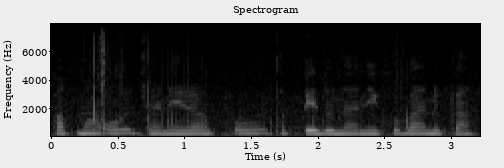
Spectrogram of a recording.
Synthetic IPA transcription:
pʰɐkmaʔod͡ʒaneɾakot̪ʰɐpːed̪unaːnikobanuka

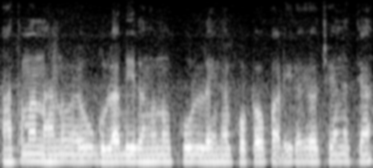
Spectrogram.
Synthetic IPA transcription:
ɦat̪ʰmãnanũeʋũɡʊlabiɾəŋɡnũpʰulɾəinepʰoʈopa̰ɽiɾəɦjot͡ʃʰeənet̪jã

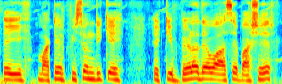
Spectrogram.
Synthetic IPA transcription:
eimaʈeɾpisond̪ikeːk̚ʈibeɭad̪eʋaːsebʱaɕeɾ

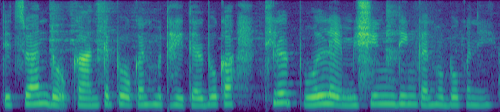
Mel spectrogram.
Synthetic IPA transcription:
t̪it͡swand̪ɔʔkaːnt̪ɛpɔʔkɐnmut̪ʰɐjt̪ɛlbɔkat̪ʰilpulːɛʔmisiŋdiŋkɐnmɔbɔkːani

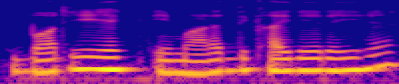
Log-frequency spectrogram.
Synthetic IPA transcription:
bɔɾieːkɪmaːɾət̪̚d̪ɪkʰaːid̪eːɾɐɦiɦɛː

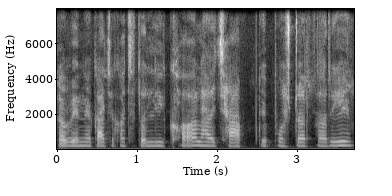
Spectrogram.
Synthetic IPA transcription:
səbenekat͡ʃʰekət͡ʃʰe̥t̪olikʰə̰lɦəjt͡ʃʰap̚keposʈəɾt̪əɾe

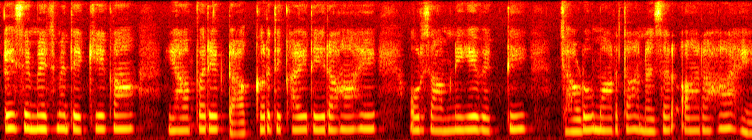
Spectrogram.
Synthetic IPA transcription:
ɪsɪmed͡ʒmẽd̪eːkʰeɡa | jɐɦãpɐɾeːkɖaːkːəɾd̪ɪkʰaːid̪eːɾɐɦaɦɛ | ɔːɾsaːmnejeʋjɐk̚t̪i | d͡ʒʱaːɽumaːɾd̪anɐzəɾaːɾɐɦaɦɛː

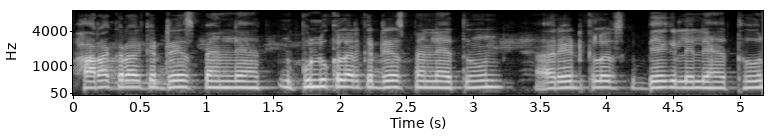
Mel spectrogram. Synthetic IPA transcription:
haːɾakələɾkeɖɾespɛɦnleɦ̪pulukələɾkeɖɾespɛɦɛ̃nleɦt̪un̰ | ɾeɖkələɾskebeɡleleɦet̪ʰuːn

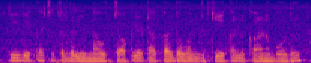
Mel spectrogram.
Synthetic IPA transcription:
ʈiːɾeːkat͡ʃɐt̪ɾɐd̪ɐlːinaːʋut͡ʃaːkleːʈaːkɐɾɐd̪ɐond̪ukeːkɐnːukaːɳɐboːd̪u

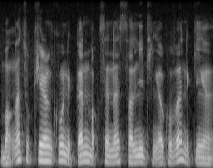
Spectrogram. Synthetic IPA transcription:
baŋ̚ʔat͡sʰɔkʰːiɾaŋkʰonɯkanbak̚sanasalnitʰiŋakʰɔbɐnɯkiŋa

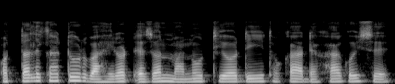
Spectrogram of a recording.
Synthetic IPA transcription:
ɔtːalikatʊɹbaɦiɹɔtɛzɔnmanutʰiɔditʰɔkadɛkʰaɡojsɛ

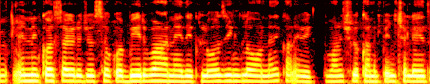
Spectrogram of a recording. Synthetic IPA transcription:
ḛnːikoːsaːiɽɐt͡ʃuːseːɔkɐbiːɾʋaːɐne̞ːd̪iklo̞ːd͡ʒiŋɡlo̞ːunːɐd̪ikɐnʔḭʋjek̚t̪imɐnɐʃulukɐnipiɲt͡ʃɐle̞ːd̪u

